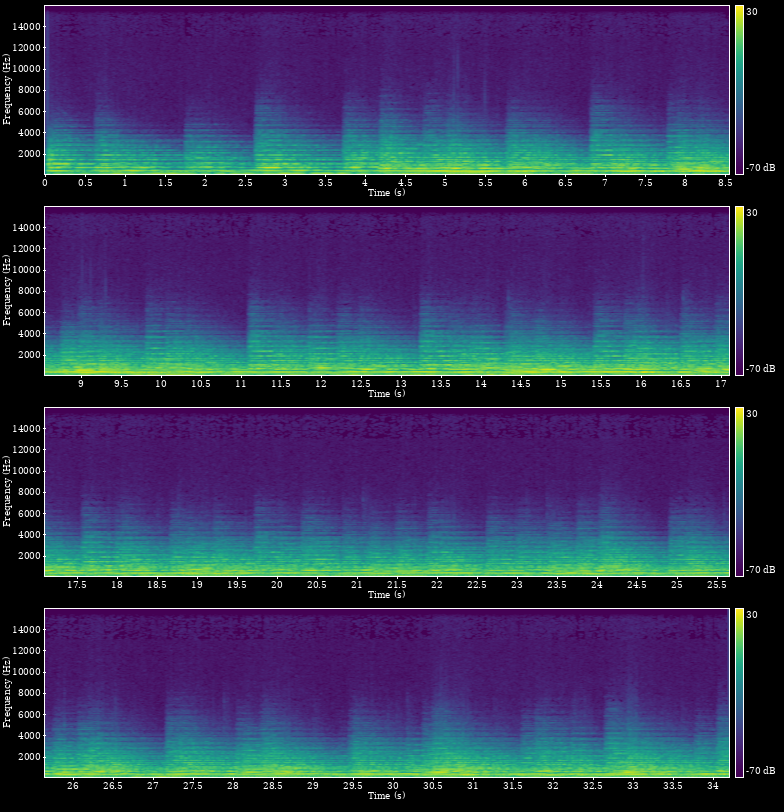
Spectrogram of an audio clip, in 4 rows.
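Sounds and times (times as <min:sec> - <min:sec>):
church bells of St Martinus in Kirchherten ringing: 0:00.0 - 0:34.1.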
